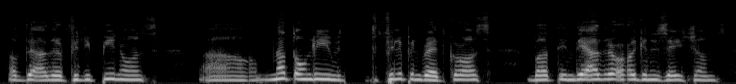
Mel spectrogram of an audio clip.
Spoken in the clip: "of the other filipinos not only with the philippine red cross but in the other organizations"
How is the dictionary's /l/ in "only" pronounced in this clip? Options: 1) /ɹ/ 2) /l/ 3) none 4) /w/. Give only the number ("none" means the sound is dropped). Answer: 3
